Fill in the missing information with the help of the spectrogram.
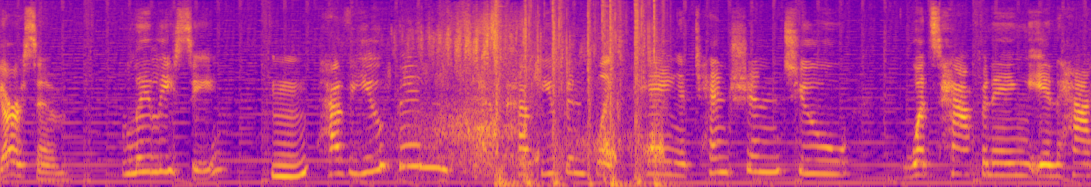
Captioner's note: arrows thwap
